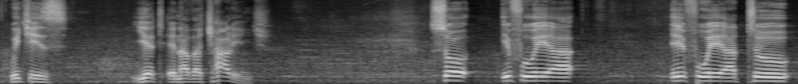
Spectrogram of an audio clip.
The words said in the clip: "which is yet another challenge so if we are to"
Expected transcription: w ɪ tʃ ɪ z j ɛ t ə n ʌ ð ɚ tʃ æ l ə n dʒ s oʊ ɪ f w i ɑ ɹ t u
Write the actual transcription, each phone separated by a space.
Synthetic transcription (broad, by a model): w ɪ tʃ ɪ z j ɛ t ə n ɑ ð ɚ tʃ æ l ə n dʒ s oʊ ɪ f w i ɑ w t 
